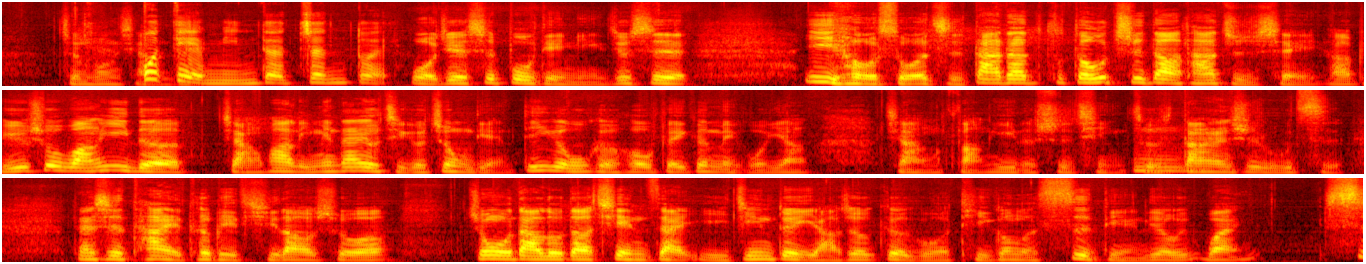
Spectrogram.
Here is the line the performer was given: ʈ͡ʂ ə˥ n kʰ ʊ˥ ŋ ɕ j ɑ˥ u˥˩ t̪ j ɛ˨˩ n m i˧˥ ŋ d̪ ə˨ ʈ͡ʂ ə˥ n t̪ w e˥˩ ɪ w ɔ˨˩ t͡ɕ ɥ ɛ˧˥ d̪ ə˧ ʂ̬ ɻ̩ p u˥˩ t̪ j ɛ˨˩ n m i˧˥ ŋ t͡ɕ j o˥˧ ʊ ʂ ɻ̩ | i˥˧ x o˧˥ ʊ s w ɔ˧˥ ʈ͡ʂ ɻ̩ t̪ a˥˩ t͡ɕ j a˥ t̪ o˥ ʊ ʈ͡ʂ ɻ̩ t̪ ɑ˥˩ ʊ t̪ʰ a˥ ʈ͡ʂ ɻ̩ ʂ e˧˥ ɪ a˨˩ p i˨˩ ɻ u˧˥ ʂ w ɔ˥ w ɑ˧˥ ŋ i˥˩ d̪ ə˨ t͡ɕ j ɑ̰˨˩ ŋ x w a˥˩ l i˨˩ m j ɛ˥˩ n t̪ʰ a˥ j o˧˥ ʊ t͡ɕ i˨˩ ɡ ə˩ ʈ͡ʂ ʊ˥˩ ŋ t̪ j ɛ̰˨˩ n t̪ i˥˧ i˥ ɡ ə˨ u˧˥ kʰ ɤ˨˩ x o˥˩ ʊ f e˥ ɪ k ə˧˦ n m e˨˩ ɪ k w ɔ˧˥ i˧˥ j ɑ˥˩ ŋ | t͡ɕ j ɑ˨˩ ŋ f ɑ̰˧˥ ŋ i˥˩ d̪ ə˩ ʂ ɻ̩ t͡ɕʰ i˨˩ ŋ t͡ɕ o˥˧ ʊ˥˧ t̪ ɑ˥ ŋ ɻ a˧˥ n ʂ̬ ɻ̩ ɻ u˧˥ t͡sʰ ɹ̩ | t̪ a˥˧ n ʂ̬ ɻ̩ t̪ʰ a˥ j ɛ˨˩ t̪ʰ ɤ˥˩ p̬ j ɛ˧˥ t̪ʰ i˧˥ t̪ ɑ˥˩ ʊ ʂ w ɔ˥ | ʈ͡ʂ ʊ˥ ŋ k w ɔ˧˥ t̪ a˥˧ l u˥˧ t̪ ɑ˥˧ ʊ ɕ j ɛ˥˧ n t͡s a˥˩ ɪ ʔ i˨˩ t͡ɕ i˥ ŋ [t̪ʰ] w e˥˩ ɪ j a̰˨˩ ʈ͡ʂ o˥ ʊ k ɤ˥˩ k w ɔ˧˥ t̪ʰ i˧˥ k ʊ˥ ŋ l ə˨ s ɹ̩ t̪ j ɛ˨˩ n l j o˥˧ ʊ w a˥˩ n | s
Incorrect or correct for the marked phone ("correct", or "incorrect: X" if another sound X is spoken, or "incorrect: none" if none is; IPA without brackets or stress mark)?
incorrect: t̪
